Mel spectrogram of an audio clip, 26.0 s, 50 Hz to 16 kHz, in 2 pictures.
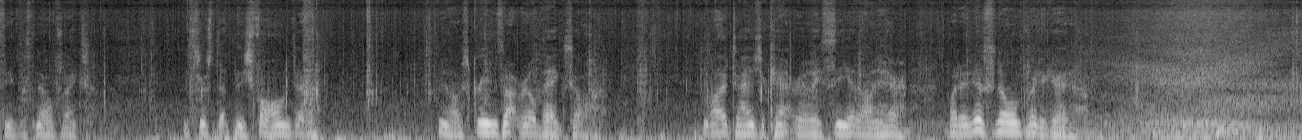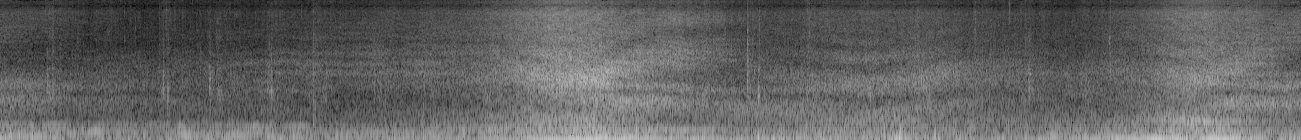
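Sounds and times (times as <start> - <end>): wind rumble on microphone: 3.2 - 4.8, 5.9 - 26.0
car passing: 7.1 - 26.0.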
